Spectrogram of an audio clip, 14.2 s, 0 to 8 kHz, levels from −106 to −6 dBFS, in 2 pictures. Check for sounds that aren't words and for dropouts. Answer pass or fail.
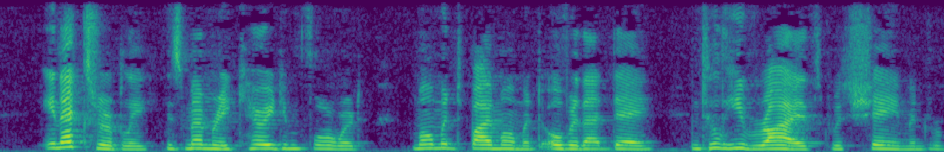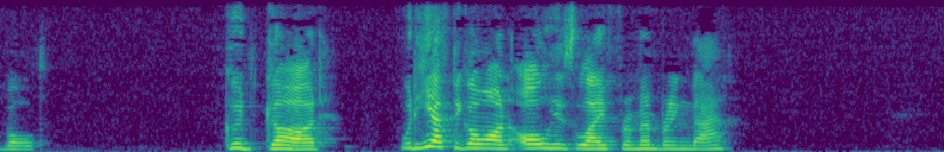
pass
